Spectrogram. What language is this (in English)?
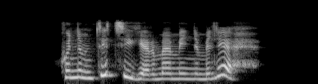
Kabyle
